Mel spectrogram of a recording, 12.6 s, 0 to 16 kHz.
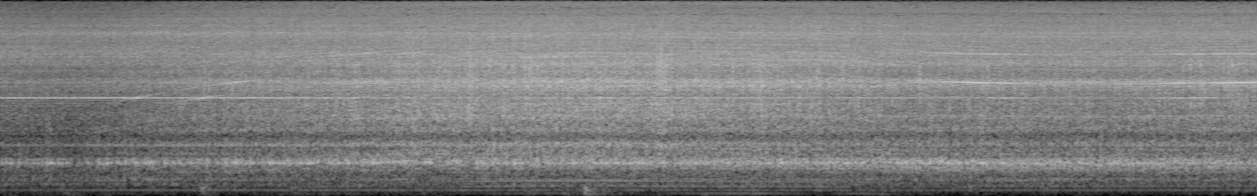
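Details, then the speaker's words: Mill spindle after conversion from gear drive to belt drive, at a setting that gave about 700 RPM before now giving about double: smooth steady whir with constant high tone and faint light ticking, no grinding; normal spindle running. "Alright, so right away, this setting used to be about 700 RPM on my old setup. You can see I'm getting about double that at the same setting."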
